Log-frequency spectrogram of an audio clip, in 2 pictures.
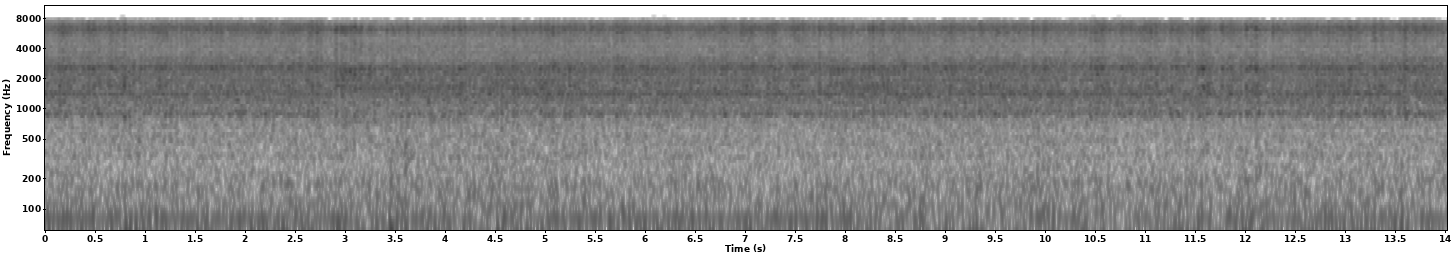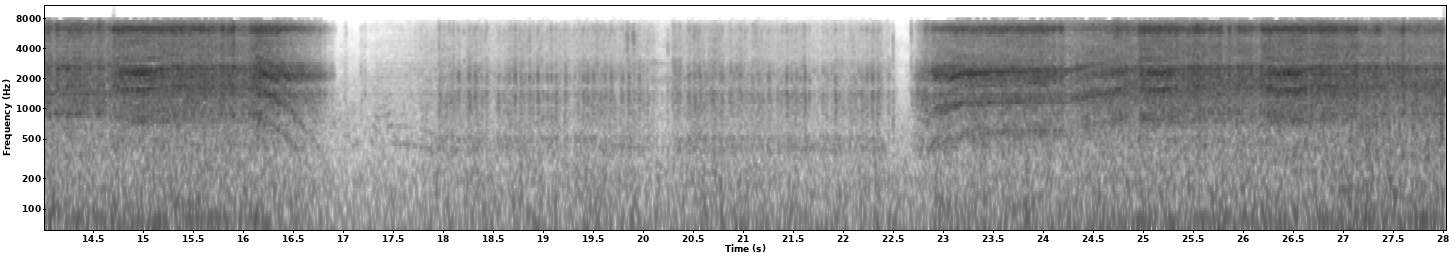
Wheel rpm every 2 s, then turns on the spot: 230, 230, 230, 230, 230, 230, 230, 230, 50, 20, 20, 70, 200, 230.
18-22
